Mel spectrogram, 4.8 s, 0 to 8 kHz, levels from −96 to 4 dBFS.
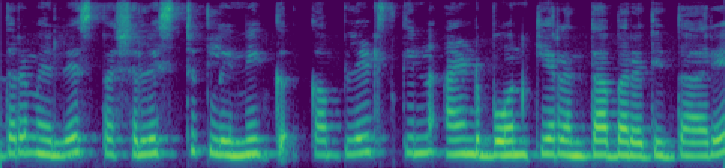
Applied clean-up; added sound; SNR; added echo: none; none; none; none.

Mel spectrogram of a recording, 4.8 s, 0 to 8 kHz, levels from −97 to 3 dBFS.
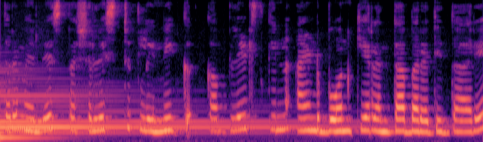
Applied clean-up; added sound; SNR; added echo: none; Guitar; 6 dB; none.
